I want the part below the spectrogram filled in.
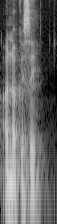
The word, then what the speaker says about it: Onuekwusi: Justin Chukuma Onuekwusi.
